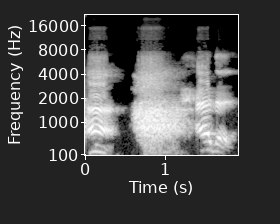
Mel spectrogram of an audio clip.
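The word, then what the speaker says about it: أحد: প্রথমটা উচ্চারণ আ, গলার প্রথম স্তর থেকে, তারপরে হা উচ্চারণ করব, এটা হবে গলার মধ্য স্তর থেকে। হ্যাঁ, এই যে আহাদ আহাদ, আবার আবার হা তুলে হাদ, বাতাস বের করে আমরা পড়েছি হা উচ্চারণে, আহাদ আহাদ।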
